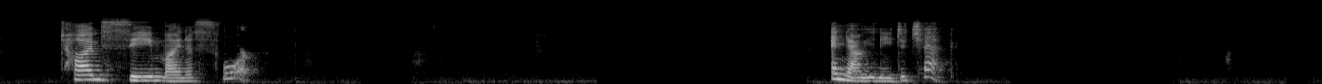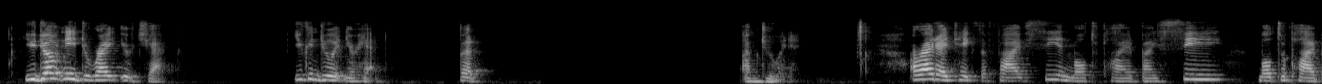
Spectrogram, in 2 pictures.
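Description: A woman explains calmly, heard through a microphone, with pauses.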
